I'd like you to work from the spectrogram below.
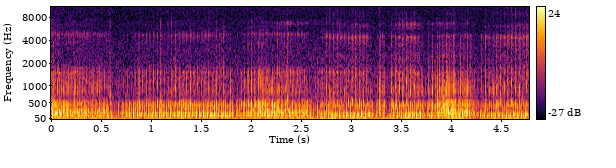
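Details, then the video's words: Cat purring close by, offered as a calming sound; low rattling rumble alternating between inhale and exhale phases about every second, with a faint tick near the end. "Purring cat | Calming Relaxing Nature Sound"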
